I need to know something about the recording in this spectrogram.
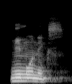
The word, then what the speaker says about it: निमोनिक्स: ये आपको पूछता है निमोनिक्स, NEMONICS, और इसके पहले लगा देना है आपको M होता है साइलेंट, ये हो जाएगा निमोनिक्स।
